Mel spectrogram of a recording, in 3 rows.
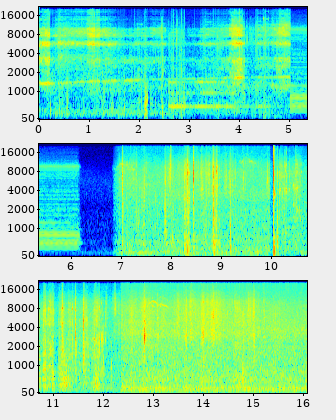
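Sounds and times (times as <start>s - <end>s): sharp clicks and knocks: 6.9s - 12.9s
background hiss: 11.5s - 16.0s.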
